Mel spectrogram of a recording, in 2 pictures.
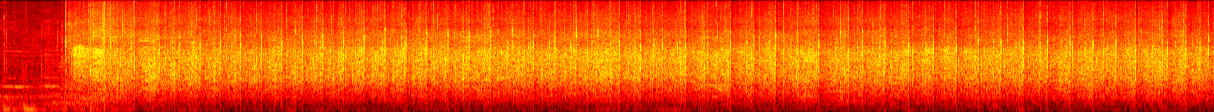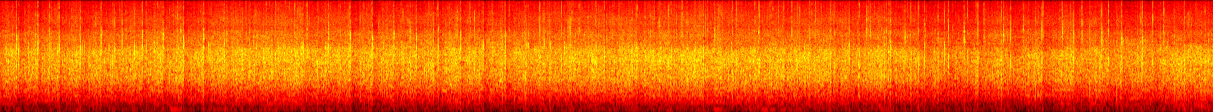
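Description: The choir's last sung note dies away, and about a second in an audience breaks into applause that goes on steadily.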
